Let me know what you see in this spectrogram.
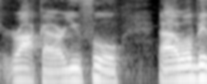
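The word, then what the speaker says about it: Raca: I ever preached correctly, that word there is R-A-K-A. And I pronounced it Rika. And there was a lady in the audience named Rika. And it's actually Raka. So, Raka, right?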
